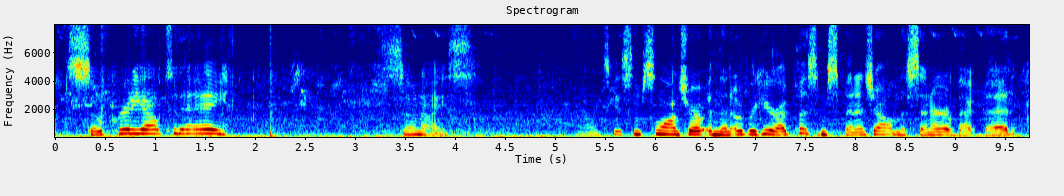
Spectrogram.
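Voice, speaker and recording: The speech keeps a moderate pace but has long, frequent pauses. Audible room echo surrounds it. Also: woman. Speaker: home cooking vlogger. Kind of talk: casual vlog talk. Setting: outdoors in garden. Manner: halting; quiet.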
